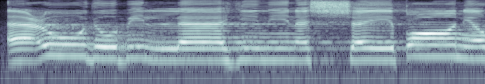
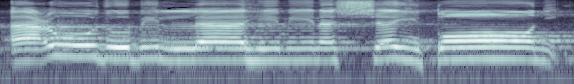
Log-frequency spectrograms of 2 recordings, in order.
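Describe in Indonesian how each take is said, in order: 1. Vokalnya dibaca pendek, tidak dipanjangkan. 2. Vokal dibaca panjang.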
